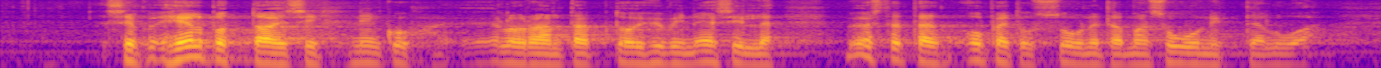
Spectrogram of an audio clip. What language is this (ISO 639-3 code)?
fin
